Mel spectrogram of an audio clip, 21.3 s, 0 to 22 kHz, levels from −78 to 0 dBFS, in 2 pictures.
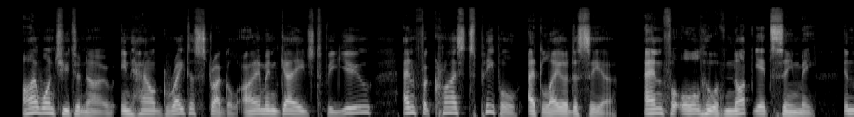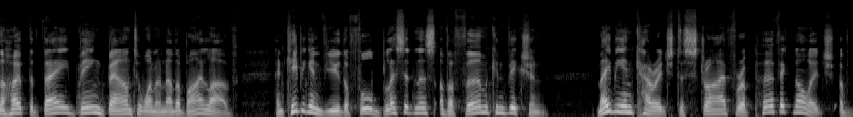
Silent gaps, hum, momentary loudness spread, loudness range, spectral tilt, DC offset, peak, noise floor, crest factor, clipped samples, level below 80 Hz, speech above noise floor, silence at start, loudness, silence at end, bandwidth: none; none; 8 LU; 4 LU; -5 dB/octave; under 0.1%; -8 dBFS; -66 dBFS; 20 dB; under 0.1%; -58 dBFS; 38 dB; 0.3 s; -28 LUFS; 0 s; 16 kHz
